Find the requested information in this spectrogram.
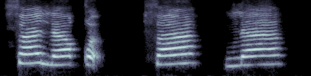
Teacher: कॉफ को मोटा करना है, बाकी फा और लाम को बारीक करना है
